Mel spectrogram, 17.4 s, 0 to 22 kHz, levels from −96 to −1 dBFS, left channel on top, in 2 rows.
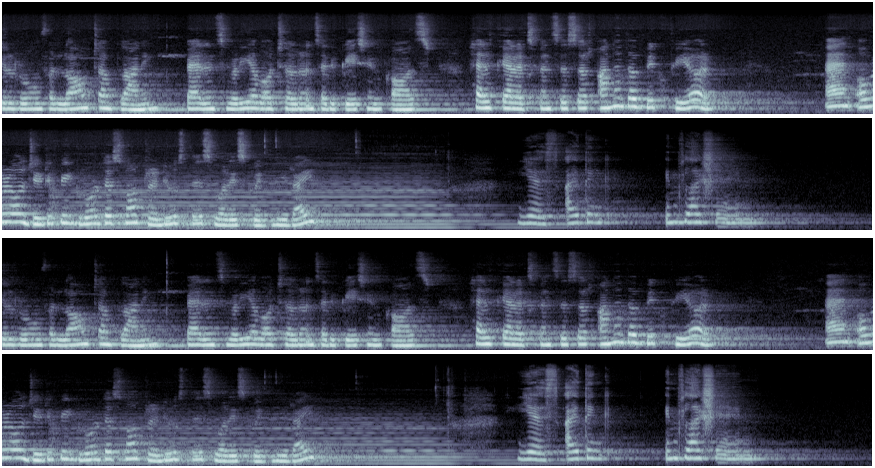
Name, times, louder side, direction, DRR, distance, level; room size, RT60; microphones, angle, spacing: voice 1, 0.0-1.6 1.9-4.2 4.7-7.1 8.2-12.0, left 2 dB, 40° left, 0.6 m, -18 dB
Bowed string instrument, 9.2-14.6, left 3 dB, 85° left, 1.5 m, -36 dB
voice 2, 13.9-14.8 15.3-16.3, right 3 dB, 50° right, 0.7 m, -26 dB
29.0 x 16.5 x 8.0 m
head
